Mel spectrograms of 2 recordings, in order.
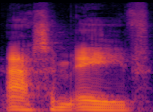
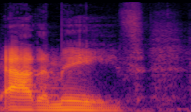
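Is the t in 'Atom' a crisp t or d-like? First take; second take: crisp t; d-like. First: The middle consonant is a crisp t sound. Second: The middle consonant is a soft d sound. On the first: It is the speaker's usual accent. The speaker calls it wrong. "doesn't make sense to say in the accent I'd usually say it in" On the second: It echoes the names Adam and Eve. The speaker calls it right. "you've got to say Adam Eve because then you get the the cool parallel of Adam and Eve"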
